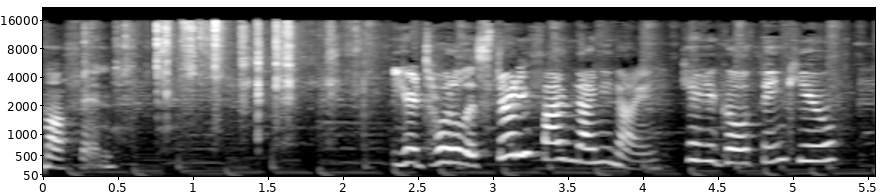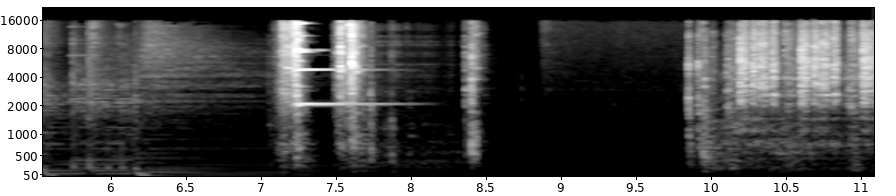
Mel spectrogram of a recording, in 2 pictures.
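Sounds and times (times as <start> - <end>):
plastic toy pieces rattling: 0.3 - 2.2, 9.9 - 11.0
cash register ring: 7.1 - 8.4.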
